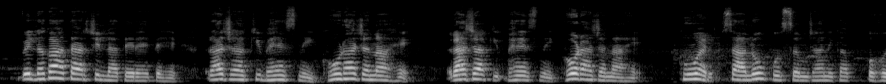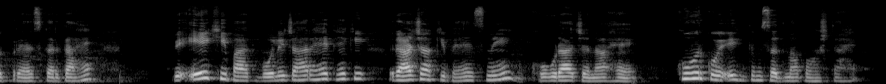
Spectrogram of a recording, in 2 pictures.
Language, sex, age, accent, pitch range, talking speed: Hindi, female, 30-49, native, 180-245 Hz, 170 wpm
